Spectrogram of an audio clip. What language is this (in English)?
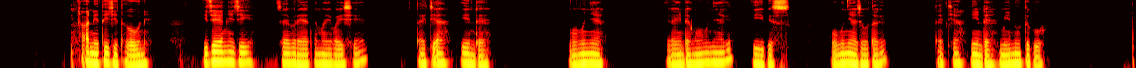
Kalenjin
